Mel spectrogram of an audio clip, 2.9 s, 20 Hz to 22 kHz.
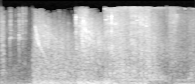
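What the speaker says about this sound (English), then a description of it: "Ooh, battle rifle." Battle rifle fire in Halo 3 crackles through a busy multiplayer match, dense bursts of gunshots and explosive booms layered over one another, loud and continuous for a few seconds without speech.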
